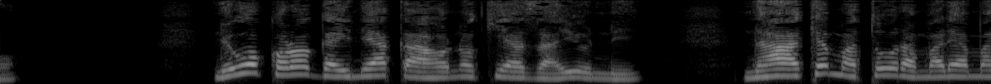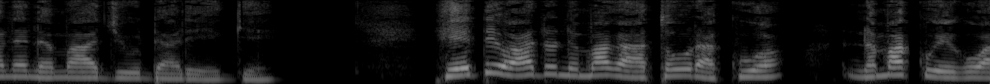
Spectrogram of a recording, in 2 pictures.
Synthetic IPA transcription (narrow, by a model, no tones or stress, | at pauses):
neɣokɔɾɔɡaineakahɔnɔkiazajone | nakɛmatoːɾamaɾeamanɛnɛmad͡ʒudaɾeːɡe | heːdeɔadonemaɣatoːɾakuɔ | namakweɣwa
